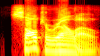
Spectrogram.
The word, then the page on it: saltarello: American English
